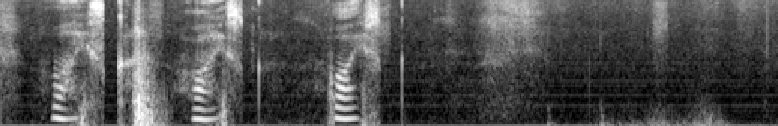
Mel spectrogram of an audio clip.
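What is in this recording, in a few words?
"bicycle", spoken word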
